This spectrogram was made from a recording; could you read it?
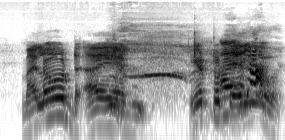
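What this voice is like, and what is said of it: Exaggerated mock Indian accent. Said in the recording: “vaguely sort of cod Central Asian accent ... India ... Too Indian! ... too South Asian”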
